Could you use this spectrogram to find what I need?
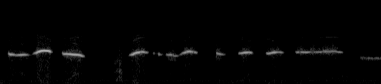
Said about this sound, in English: Can't believe you don't know how to whistle.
